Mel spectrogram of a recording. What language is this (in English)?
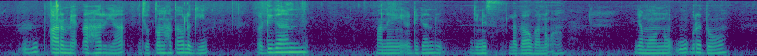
Santali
